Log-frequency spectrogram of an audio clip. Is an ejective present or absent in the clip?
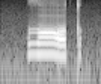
absent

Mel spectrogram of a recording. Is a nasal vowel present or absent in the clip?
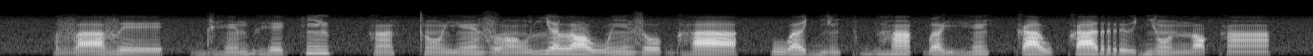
present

